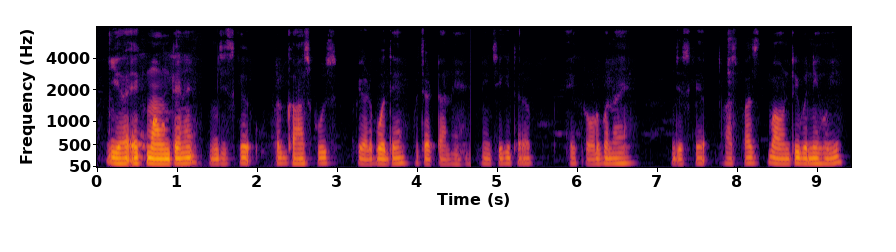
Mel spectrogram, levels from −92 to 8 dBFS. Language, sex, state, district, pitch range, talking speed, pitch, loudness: Hindi, male, Bihar, Sitamarhi, 105-115 Hz, 140 wpm, 110 Hz, -23 LUFS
